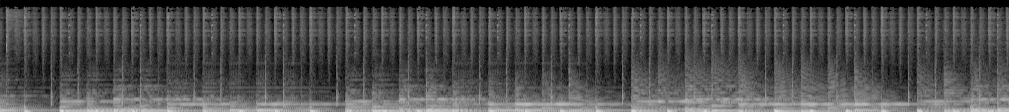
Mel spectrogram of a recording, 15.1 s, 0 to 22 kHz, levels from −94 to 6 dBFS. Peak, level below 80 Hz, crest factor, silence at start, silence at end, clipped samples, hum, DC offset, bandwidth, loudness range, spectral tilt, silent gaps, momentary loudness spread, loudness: -8 dBFS; -24 dBFS; 16 dB; 0 s; 0 s; under 0.1%; none; under 0.1%; 17 kHz; 2 LU; -5.5 dB/octave; none; 5 LU; -26 LUFS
